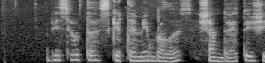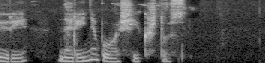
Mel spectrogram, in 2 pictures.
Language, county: Lithuanian, Kaunas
